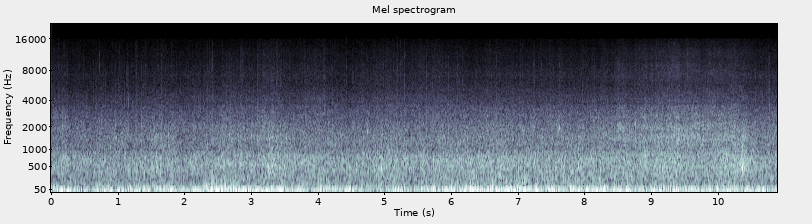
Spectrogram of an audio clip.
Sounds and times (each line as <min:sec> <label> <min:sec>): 0:00.0 wind lashes the surface 0:10.9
